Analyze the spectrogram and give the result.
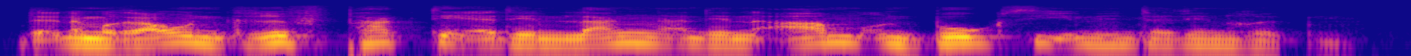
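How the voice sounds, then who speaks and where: A man reading a novel aloud as audiobook narrator, in a dramatic, even manner. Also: mid-range voice, fast talker, slightly rough. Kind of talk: scripted narration.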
